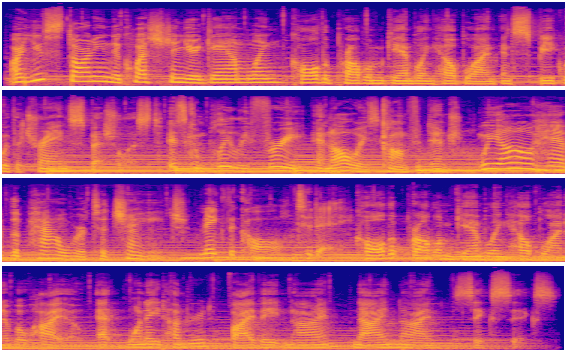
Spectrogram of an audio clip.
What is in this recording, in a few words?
Radio PSA; Helpline Toolkit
